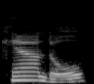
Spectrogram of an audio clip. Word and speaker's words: candle: I will blow candle. ¿Sí? Candle. La E otra vez no la pronunciamos.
